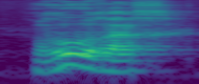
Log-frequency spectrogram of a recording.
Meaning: restless
- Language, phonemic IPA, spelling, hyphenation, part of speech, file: Dutch, /ˈru.rəx/, roerig, roe‧rig, adjective, Nl-roerig.ogg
